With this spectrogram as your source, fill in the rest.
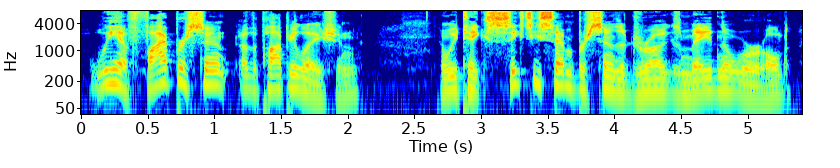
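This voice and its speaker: A man's voice: medium pitch, expressive, brisk, no room sound. Emphatic man giving a talk. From United States. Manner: emphatic, repeats figures for effect; rhetorical questions to the audience. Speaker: chiropractor. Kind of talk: public talk.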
